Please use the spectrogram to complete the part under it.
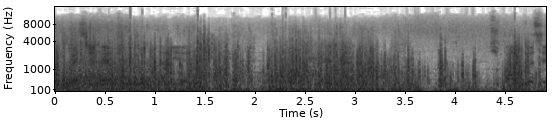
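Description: Strong wind blows over Guanabara Bay near the bridge in Rio de Janeiro, a loud continuous rumbling gust buffeting the microphone throughout, with no clear voices.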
